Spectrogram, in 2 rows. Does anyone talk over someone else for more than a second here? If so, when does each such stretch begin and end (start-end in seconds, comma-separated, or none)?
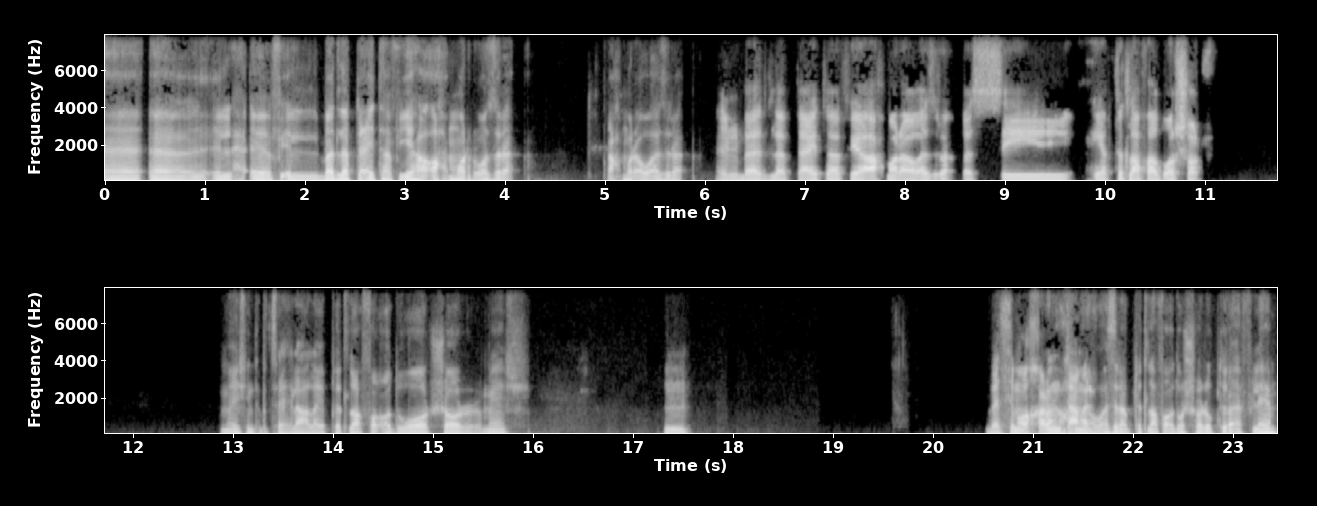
none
